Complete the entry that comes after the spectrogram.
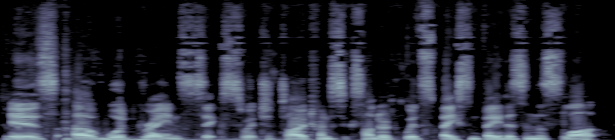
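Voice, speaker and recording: A man's voice: medium pitch, flat delivery, moderate pace, a little hiss or hum, rough recording. A man chatting casually in an emphatic, sweary way. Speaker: stream guest. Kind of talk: casual chat. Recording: voice chat with music behind. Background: music.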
